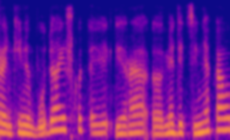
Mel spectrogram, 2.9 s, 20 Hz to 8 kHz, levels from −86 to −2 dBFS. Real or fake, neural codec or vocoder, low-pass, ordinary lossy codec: fake; codec, 44.1 kHz, 2.6 kbps, DAC; 7.2 kHz; Opus, 24 kbps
